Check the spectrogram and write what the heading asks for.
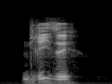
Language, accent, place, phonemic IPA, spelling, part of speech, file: French, France, Lyon, /ɡʁi.zɛ/, griset, noun, LL-Q150 (fra)-griset.wav
- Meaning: 1. greypate, graypate (young goldfinch) 2. synonym of requin griset: cow shark (Hexanchidae spp.), especially bluntnose sixgill shark (Hexanchus griseus) 3. black seabream (Spondyliosoma cantharus)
